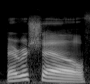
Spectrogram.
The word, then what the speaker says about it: Baruchel: Jay Baruchel finds himself, I don't know how to say the name, is that right? – Yep. – Baruchel finds himself in a dangerous position of befriending what he once thought his enemy, Ted Mosby's wife.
